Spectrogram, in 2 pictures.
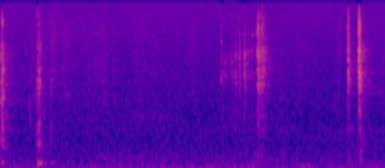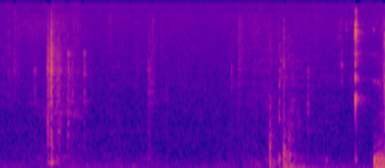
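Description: Scissors snip through lace trim for a journal project, several short crisp cuts spaced irregularly, close and quiet, with faint handling rustles between them.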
